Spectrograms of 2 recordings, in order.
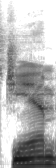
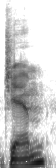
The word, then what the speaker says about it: GM: i've always gone by referring to the gym as gm instead of gem also chuck keith and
